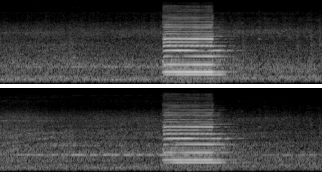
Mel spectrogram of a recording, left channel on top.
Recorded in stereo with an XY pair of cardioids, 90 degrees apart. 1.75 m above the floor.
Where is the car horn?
45° left, 4 m.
